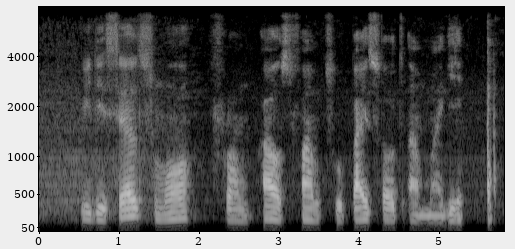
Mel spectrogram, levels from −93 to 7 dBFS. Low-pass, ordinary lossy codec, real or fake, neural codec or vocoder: 7.2 kHz; none; real; none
